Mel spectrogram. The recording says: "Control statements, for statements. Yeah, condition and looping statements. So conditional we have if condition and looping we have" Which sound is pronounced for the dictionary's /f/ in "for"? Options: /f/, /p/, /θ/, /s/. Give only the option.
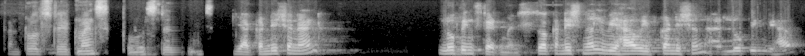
/p/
